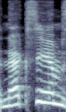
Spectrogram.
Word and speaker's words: NXIVM: The NXIVM scandal.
